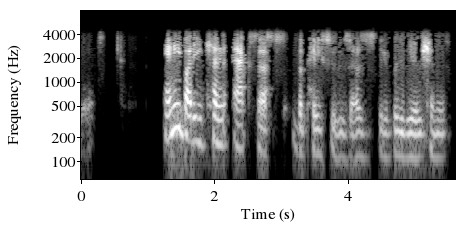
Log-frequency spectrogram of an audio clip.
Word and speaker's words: PEHSU: environmental health specialty is anybody can access the pesus as the abbreviation is pronounced pediatricians Public Health officials School Personnel parents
